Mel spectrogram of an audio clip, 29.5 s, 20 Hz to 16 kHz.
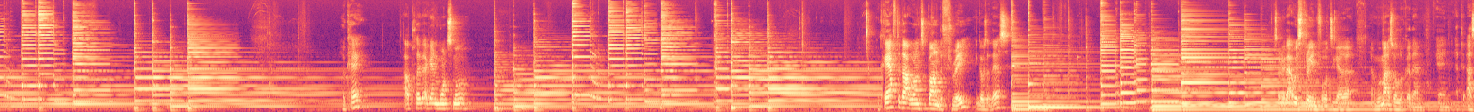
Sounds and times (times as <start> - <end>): Acoustic guitar: 0.0 - 19.4, 20.1 - 29.4.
